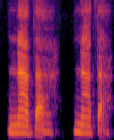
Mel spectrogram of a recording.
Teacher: That D will sound like a TH.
